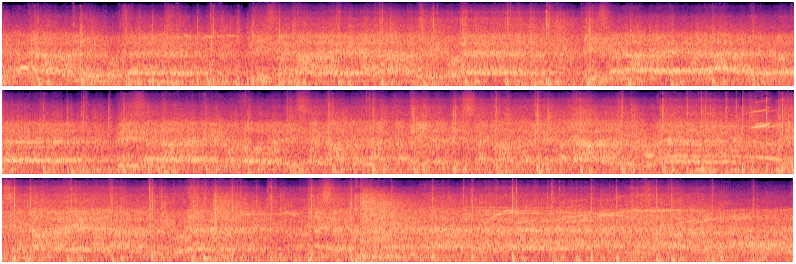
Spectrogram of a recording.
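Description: A large crowd of fans sings and chants loudly in a big echoing stadium.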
